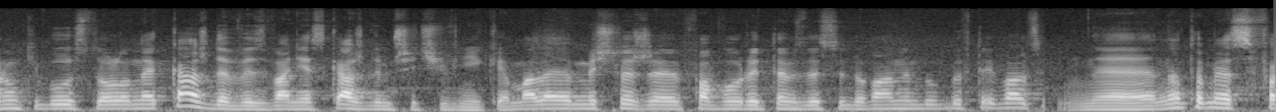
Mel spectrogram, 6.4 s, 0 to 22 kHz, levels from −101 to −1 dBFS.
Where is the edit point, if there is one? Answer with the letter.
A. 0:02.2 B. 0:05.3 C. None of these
B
